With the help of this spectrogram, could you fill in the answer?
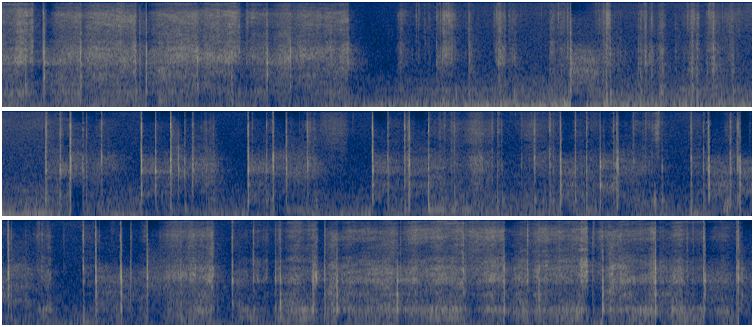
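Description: Long fingernails tap rapidly on the top of a small pink cardboard box holding a bar of castile soap, which sits on a table. The result is a steady stream of dry, bright clicks and scratchy, crackly rustling that stop instantly with no ringing, over a faint hiss.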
